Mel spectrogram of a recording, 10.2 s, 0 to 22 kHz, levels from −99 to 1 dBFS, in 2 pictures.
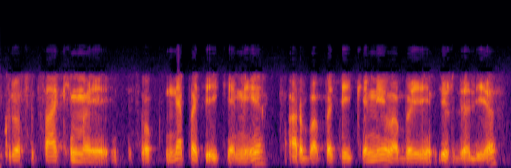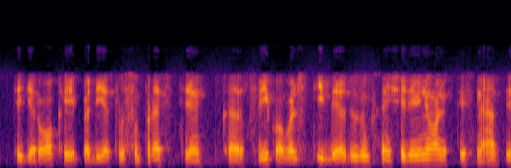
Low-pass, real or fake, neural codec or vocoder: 7.2 kHz; real; none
